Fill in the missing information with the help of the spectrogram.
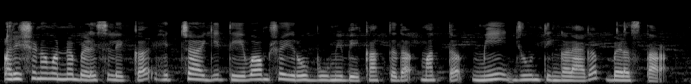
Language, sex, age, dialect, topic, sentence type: Kannada, female, 31-35, Dharwad Kannada, agriculture, statement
